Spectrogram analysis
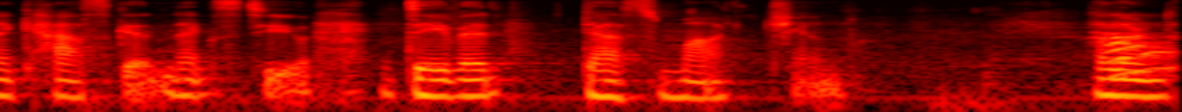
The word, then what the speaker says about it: Dastmalchian: Um, I never thought that I would get to be in a casket next to David Dastmalchian.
